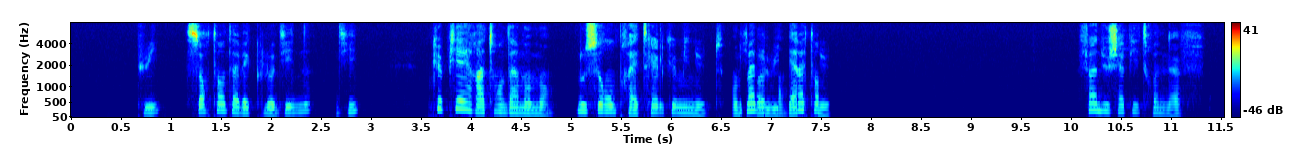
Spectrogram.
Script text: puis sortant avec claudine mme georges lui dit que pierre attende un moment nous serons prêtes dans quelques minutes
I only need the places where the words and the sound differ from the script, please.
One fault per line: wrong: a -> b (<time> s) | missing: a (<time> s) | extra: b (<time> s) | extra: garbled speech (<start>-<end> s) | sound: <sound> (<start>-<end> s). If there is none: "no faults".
missing: mme georges lui (2.4 s)
missing: dans (5.8 s)
extra: garbled speech (6.6-7.6 s)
